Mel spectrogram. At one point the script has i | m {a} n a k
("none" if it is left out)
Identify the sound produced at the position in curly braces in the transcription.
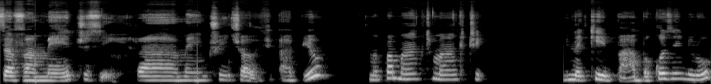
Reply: i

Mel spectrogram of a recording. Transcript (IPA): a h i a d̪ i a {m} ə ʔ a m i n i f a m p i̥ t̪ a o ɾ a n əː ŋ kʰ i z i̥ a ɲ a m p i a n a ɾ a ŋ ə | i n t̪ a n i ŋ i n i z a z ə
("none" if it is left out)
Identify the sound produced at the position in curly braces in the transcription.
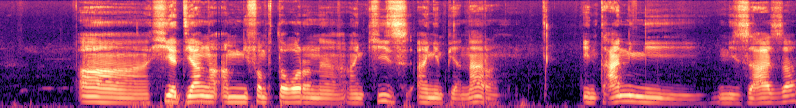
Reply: ŋ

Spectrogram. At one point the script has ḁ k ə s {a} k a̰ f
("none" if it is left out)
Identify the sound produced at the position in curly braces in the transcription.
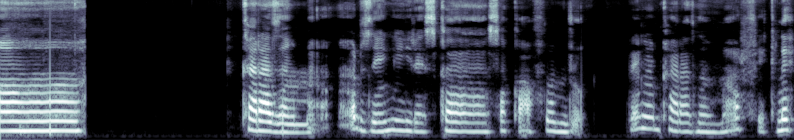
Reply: a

